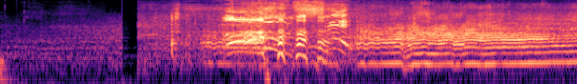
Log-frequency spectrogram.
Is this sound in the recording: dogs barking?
no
